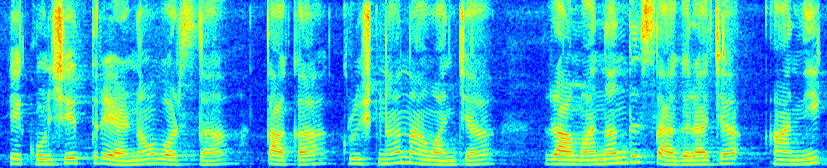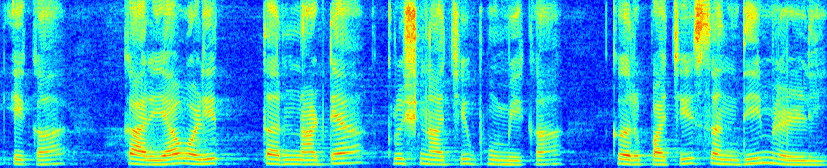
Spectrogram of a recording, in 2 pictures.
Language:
Konkani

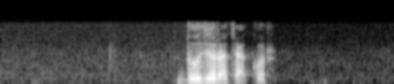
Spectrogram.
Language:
Bangla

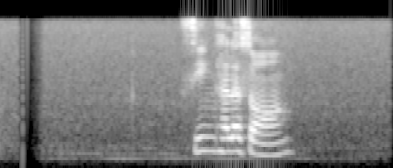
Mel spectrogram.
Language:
Sinhala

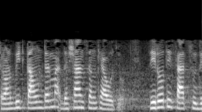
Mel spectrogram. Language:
Gujarati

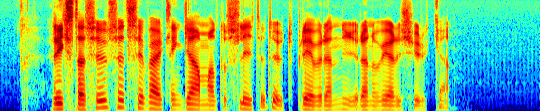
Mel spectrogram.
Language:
Swedish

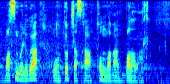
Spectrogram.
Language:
Kazakh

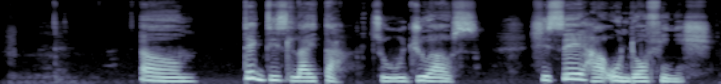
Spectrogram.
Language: Nigerian Pidgin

